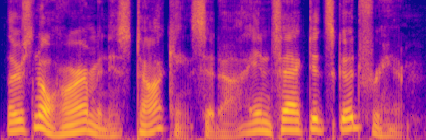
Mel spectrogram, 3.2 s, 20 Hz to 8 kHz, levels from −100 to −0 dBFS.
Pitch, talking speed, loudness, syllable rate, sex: 135 Hz, 265 wpm, -20 LUFS, 5.4 syllables/s, male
